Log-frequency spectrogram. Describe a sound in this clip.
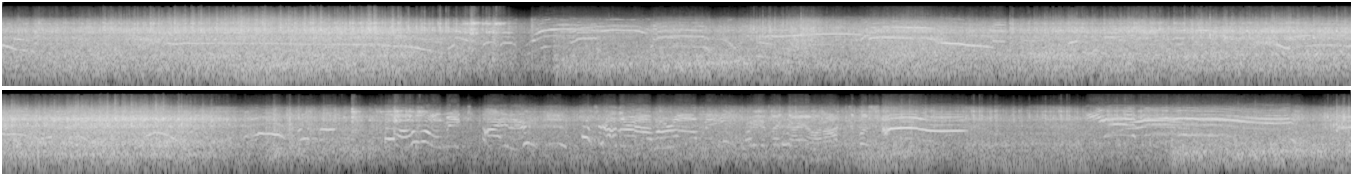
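A roller coaster rattles and roars along its wooden track.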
